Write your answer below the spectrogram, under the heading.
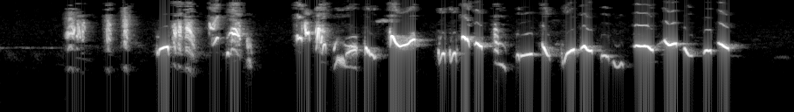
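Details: Birds chirping in a lively, high-pitched stream of short twittering notes and quick slurred whistles, dense and continuous after an opening pair of sharp chips.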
